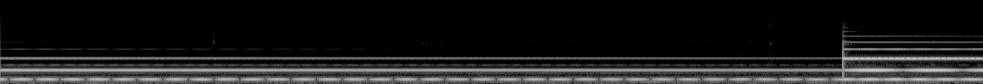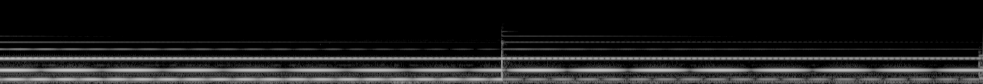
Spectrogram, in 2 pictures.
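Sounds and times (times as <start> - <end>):
singing bowl ringing: 0.0 - 19.6.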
